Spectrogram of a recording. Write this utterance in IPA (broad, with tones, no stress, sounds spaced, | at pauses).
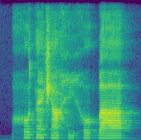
h o˦ t ɛ̃˦˨ ʃ ã˧ h i˨ h o˨˦ ɡ͡b a˧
